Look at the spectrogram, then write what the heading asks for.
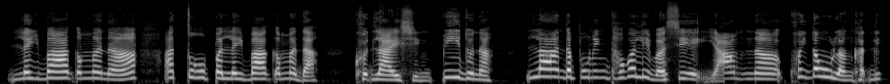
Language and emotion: Manipuri, angry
